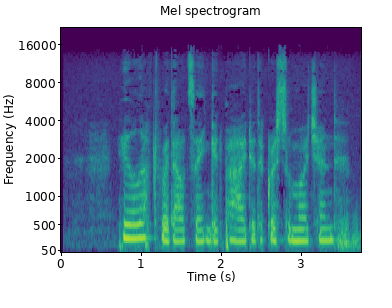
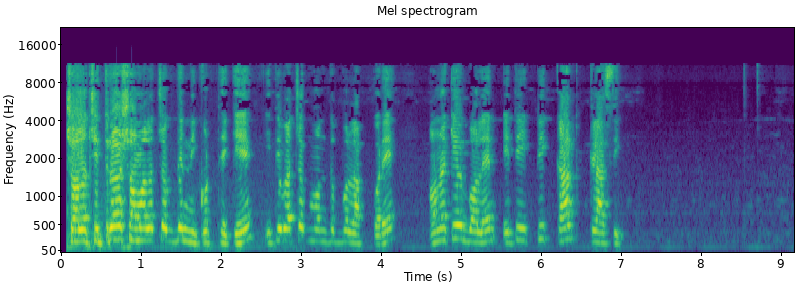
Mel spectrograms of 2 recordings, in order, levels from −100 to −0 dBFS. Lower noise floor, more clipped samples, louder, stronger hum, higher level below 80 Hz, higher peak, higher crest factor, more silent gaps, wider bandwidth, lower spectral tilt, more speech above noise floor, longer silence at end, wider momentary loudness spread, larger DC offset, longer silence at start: second, -52 dBFS vs -60 dBFS; neither; second, -22 LUFS vs -14 LUFS; neither; about the same, -54 dBFS vs -54 dBFS; second, -6 dBFS vs 0 dBFS; about the same, 16 dB vs 16 dB; neither; first, 14 kHz vs 11.5 kHz; first, -5 dB/octave vs -3 dB/octave; second, 31 dB vs 46 dB; second, 0 s vs 2.2 s; second, 7 LU vs 13 LU; neither; first, 0.75 s vs 0.05 s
